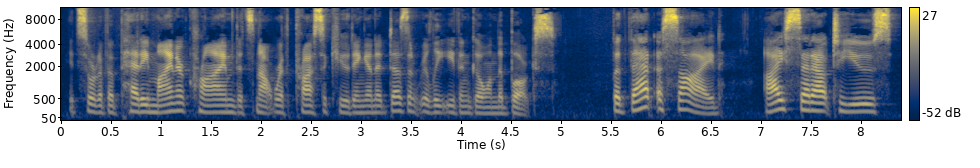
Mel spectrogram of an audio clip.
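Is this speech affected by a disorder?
No.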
